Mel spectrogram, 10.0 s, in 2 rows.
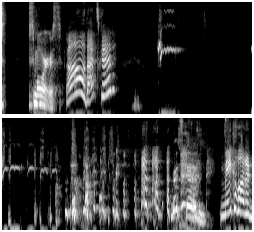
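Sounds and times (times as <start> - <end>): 
speech: 0.6 - 2.8, 5.1 - 10.0
whistle blasts: 3.1 - 3.8, 5.0 - 6.2
lively voices: 5.0 - 10.0
people laughing: 5.1 - 9.3.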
